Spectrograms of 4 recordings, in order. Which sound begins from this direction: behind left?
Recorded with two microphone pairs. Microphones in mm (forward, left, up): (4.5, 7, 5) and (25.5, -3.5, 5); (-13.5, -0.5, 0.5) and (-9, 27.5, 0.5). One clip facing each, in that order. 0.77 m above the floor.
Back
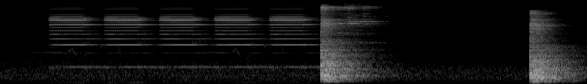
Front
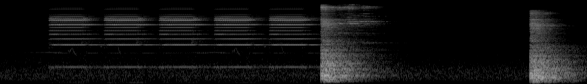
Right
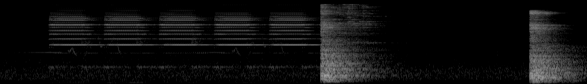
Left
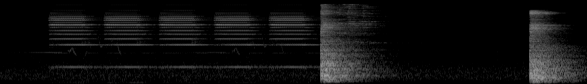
Breaking glass, at 3.2 s.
